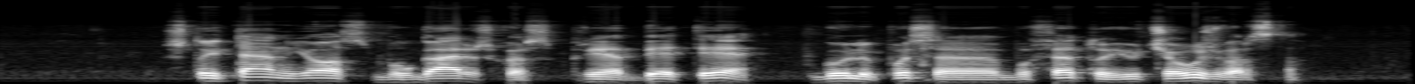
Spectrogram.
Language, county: Lithuanian, Vilnius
